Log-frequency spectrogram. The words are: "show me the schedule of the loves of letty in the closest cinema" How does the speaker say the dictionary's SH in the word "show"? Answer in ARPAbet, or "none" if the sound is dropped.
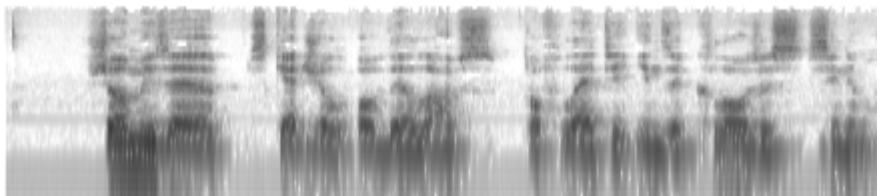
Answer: SH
